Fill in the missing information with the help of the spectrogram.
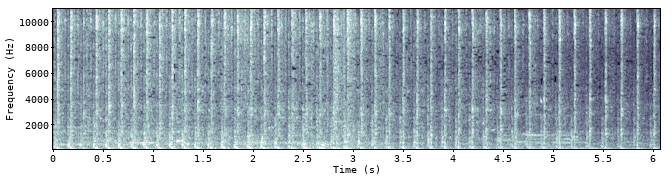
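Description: Single-cylinder diesel engine of a concrete mixer machine chugging hard under load as the machine is driven up a ramp. It opens up sharply at the start into loud, even beats, about six or seven a second.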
